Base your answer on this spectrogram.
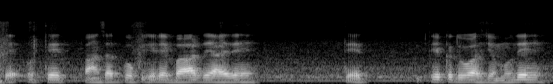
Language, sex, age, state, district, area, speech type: Dogri, male, 45-60, Jammu and Kashmir, Reasi, rural, spontaneous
